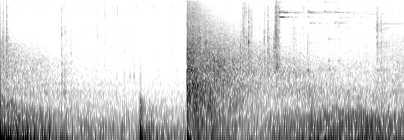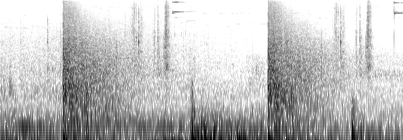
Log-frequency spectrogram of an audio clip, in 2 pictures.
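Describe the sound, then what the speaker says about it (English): Rifle gunfire in Fallout: New Vegas cracks out in three loud, sharply spaced shots, each followed by a short decaying echo, over a quiet background with faint clicks in between. "Try out this new rifle we just got"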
